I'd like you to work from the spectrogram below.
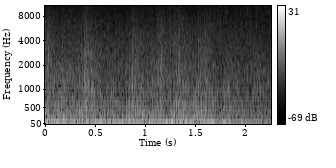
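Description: A broadside of 6-pounder long cannons fired from a sailing warship in Naval Action Legends rolls out as a sustained, overlapping series of heavy booms with several sharper cracks, loud and close, with no voices over it.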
